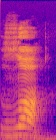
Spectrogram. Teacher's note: ظا ہمیشہ موٹا پڑھا جاتا ہے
